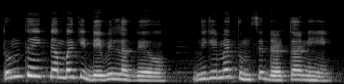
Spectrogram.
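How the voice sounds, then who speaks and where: A woman's voice: fairly high pitch, sing-song, a little fast, warm tone, faint music behind. Woman playing a sweet childlike young husband. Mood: innocent. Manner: innocent, pleading.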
